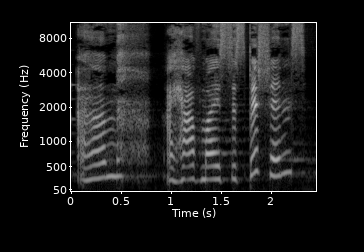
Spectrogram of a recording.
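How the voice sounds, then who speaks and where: An earnest, guilt-prone young cook in a story game. The voice sits high and anxious, hesitating as it explains, in a reverberant space with music behind. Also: female voice, slow pace, a bit bright. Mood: earnest, thoughtful. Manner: hesitant, earnest, breaking off nervously. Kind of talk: animated game voice acting.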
